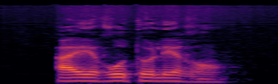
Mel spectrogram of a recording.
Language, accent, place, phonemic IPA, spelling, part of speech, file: French, France, Lyon, /a.e.ʁɔ.tɔ.le.ʁɑ̃/, aérotolérant, adjective, LL-Q150 (fra)-aérotolérant.wav
- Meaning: aerotolerant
